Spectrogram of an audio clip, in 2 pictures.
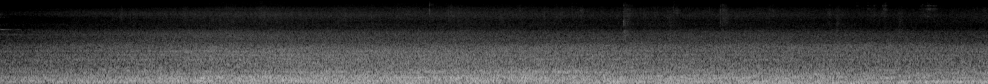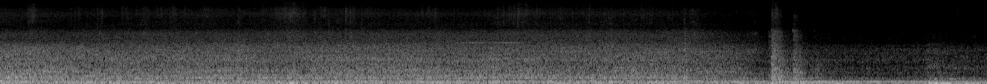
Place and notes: Fugang Station, Taoyuan County - soundwalk
After taking the elevator from the platform, And then out of the station, Sony PCM D50+ Soundman OKM II
Yangmei City, Taoyuan County, Taiwan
